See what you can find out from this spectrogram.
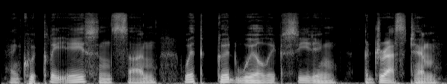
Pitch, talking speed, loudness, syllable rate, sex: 90 Hz, 135 wpm, -20 LUFS, 4.2 syllables/s, male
